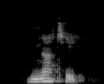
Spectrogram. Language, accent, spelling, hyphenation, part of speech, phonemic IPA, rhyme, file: English, Southern England, nutty, nut‧ty, adjective, /ˈnʌti/, -ʌti, LL-Q1860 (eng)-nutty.wav
- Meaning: 1. Containing nuts 2. Resembling or characteristic of nuts 3. Barmy: eccentric, odd; crazy, mad, insane 4. Extravagantly fashionable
